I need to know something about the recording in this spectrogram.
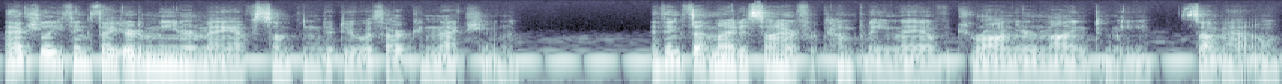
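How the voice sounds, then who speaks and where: A man's voice: mid-range voice, natural voice. A man voicing an ancient banished villain in an intimate audio roleplay, flirtatious and condescending, with smug, formal, teasing phrasing.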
